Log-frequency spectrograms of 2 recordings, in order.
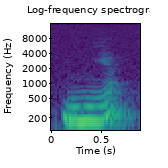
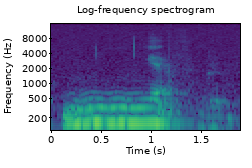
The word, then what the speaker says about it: гнев: Гнев. G-N-E-V. G-N-E-V. G-N-E-V. Гнев.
